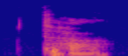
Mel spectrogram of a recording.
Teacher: tenemos la aspirada dental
